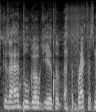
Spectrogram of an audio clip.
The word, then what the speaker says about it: bulgogi: do have some Bugatti bugti first of all I pronounced it bulgogi okay but I know now it's bulgogi okay and I actually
